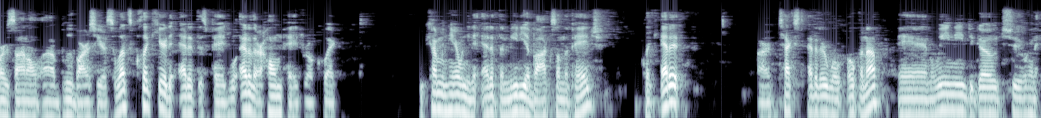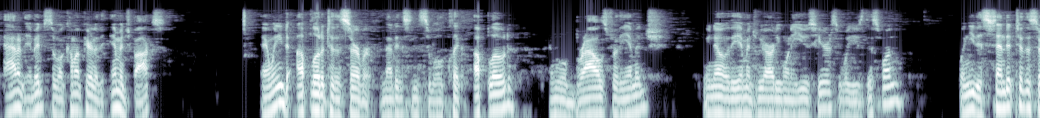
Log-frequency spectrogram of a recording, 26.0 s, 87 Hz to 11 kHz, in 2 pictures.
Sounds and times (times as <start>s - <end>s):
Speech: 0.0s - 4.2s, 5.3s - 8.6s, 9.5s - 15.2s, 16.1s - 24.4s, 25.0s - 26.0s.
